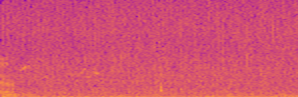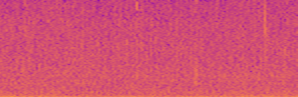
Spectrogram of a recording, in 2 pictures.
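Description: Steady rain falling in a storm: an even hiss with a few separate drop ticks.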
